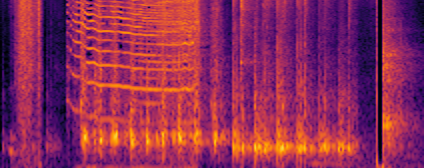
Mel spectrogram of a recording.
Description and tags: Soundscape LBFR Estella et bahar
Soundscape, Labinquenais, France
